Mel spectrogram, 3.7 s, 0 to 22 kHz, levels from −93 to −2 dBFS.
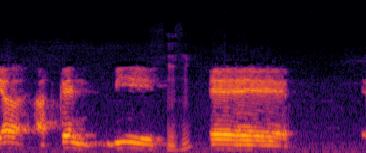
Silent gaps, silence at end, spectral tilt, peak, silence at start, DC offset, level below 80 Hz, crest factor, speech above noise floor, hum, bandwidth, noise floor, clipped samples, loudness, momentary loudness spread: none; 0 s; -6.5 dB/octave; -10 dBFS; 0 s; under 0.1%; -62 dBFS; 16 dB; 34 dB; none; 5.2 kHz; -59 dBFS; under 0.1%; -25 LUFS; 15 LU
